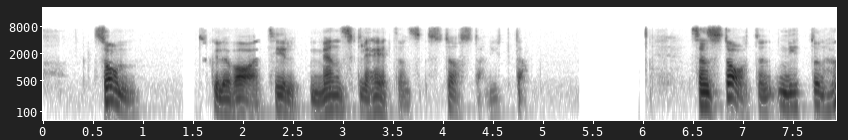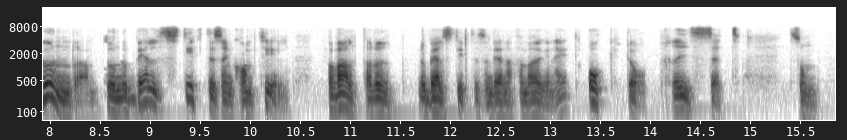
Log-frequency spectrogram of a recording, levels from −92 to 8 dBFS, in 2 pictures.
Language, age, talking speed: Swedish, 50-69, 85 wpm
